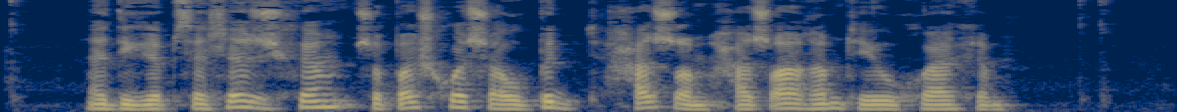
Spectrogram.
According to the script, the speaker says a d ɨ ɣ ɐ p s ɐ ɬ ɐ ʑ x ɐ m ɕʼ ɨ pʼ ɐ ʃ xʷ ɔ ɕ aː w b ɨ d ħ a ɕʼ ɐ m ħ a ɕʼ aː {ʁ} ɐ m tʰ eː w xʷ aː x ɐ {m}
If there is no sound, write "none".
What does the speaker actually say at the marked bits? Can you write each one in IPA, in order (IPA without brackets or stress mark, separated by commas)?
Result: ʁ, m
